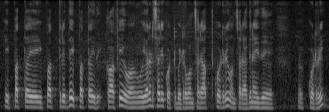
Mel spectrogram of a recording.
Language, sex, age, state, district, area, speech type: Kannada, male, 18-30, Karnataka, Chitradurga, rural, spontaneous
